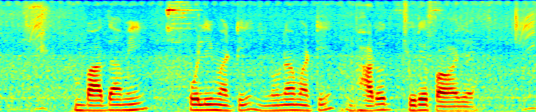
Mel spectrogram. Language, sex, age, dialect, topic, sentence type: Bengali, male, 18-24, Standard Colloquial, agriculture, statement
